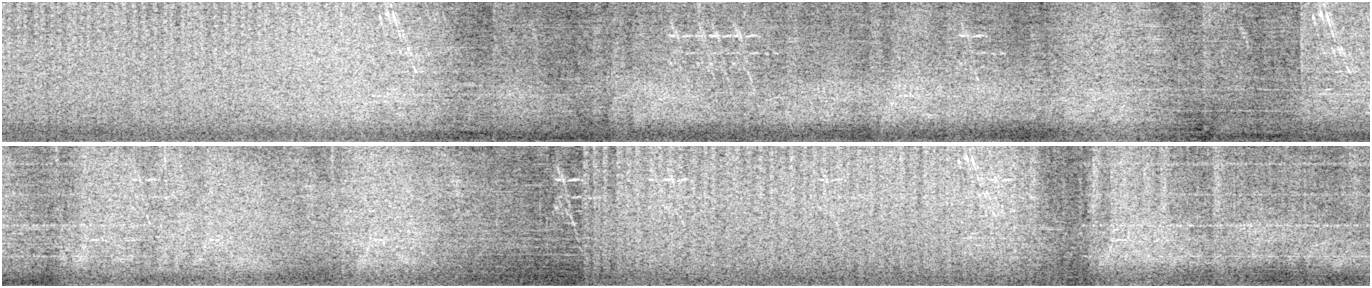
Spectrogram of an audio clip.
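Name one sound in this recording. Beam sabres swing and slash with electric hums.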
